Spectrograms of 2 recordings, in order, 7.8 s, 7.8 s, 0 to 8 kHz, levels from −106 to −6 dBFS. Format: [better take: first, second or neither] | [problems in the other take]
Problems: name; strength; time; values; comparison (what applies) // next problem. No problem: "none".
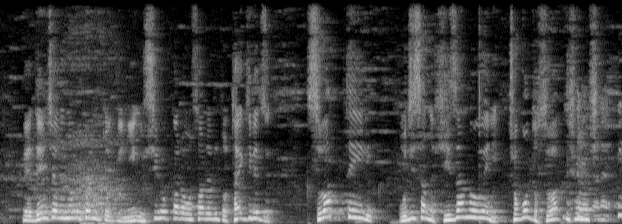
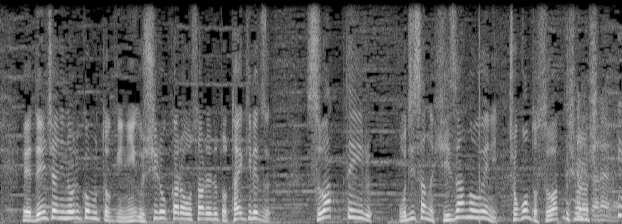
second | noise reduction (classical method WPE with log-MMSE)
